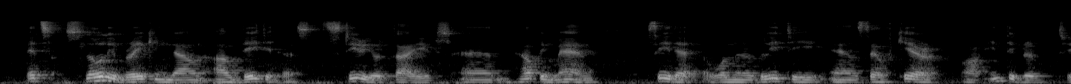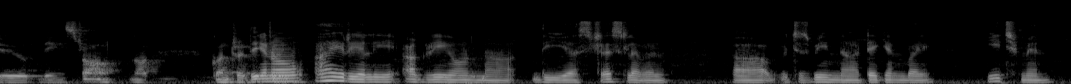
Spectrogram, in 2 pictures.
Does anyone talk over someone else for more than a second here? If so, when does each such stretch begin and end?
none

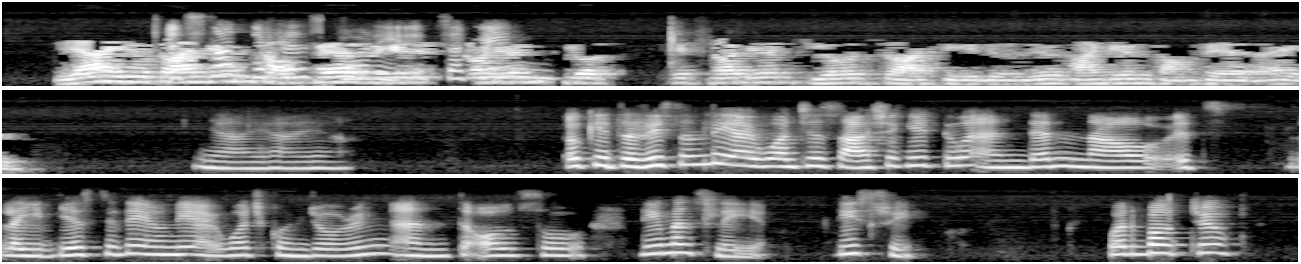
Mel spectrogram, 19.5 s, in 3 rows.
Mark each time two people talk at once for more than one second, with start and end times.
0.8-2.8

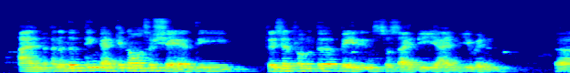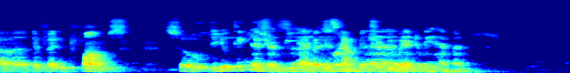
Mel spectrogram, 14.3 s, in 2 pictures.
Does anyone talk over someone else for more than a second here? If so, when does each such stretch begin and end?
10.3-12.4

